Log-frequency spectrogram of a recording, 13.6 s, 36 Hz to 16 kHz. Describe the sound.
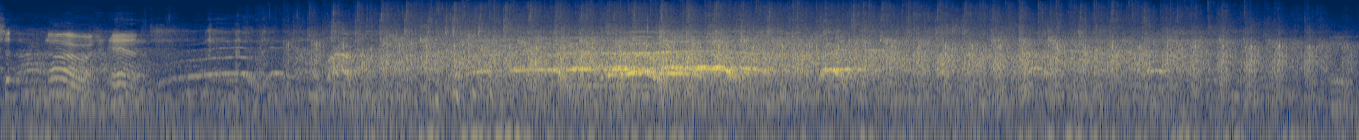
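Audience applause for a District 5 representative follows brief speech at the start, then swells into dense clapping that peaks around the middle, with cheers mixed in, before gradually thinning out.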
